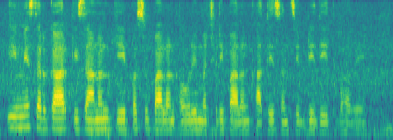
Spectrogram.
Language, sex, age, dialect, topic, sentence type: Bhojpuri, female, 18-24, Northern, agriculture, statement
